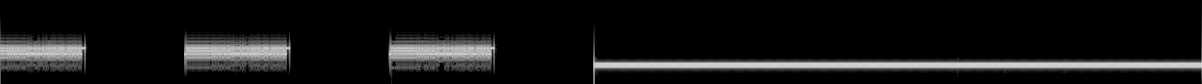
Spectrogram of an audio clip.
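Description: Emergency Alert System SAME header: three bursts of warbling digital data tones, each about a second long with a second's pause between. About six seconds in, the steady two-tone EAS attention signal starts and holds. Together they announce an emergency alert, here a Child Abduction Emergency (AMBER Alert).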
